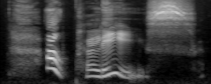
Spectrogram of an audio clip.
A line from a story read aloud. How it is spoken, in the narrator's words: Aziraphale scoffed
